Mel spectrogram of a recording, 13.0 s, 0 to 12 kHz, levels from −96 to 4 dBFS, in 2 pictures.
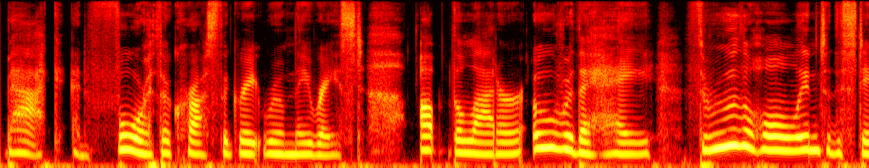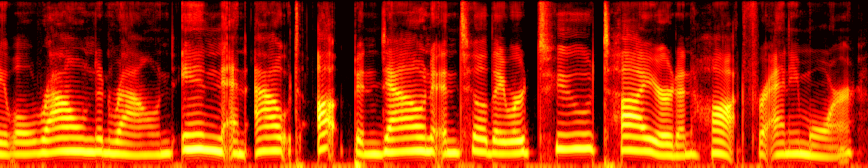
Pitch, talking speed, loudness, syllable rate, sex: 220 Hz, 180 wpm, -18 LUFS, 4.3 syllables/s, female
